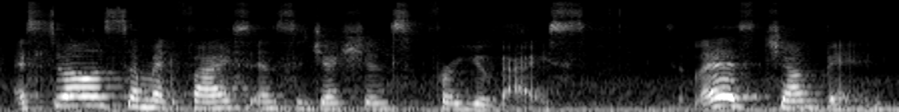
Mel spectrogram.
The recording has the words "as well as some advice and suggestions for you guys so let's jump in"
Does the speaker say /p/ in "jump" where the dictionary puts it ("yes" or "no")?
yes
